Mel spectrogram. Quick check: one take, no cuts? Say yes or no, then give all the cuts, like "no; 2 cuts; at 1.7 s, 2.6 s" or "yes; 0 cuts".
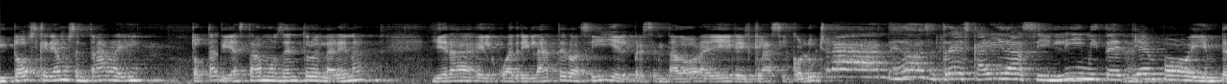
no; 1 cut; at 2.2 s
